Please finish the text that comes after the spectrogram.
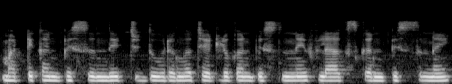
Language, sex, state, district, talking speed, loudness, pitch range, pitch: Telugu, female, Andhra Pradesh, Sri Satya Sai, 95 wpm, -12 LUFS, 180-185 Hz, 180 Hz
